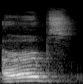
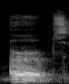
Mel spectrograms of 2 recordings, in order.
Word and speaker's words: herbs: the hub's the herbs when we say herbs usually the H is silent herbs herbs and spices collect the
